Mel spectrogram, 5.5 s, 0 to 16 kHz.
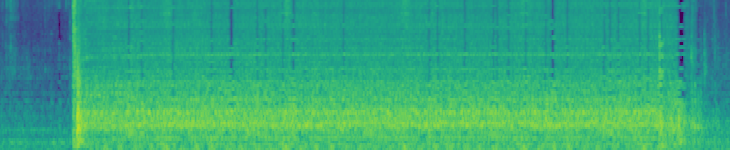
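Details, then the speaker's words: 1956 Ford Customline with a 292ci Thunderbird V8 and Holley four-barrel teapot carburetor, off the road since 1971. The starter cranks steadily about four seconds without firing because the engine is flooded. Fuel is dripping, the accelerator pump is suspected dead and the battery is tiring. "yeah this is flooded out now so let's hold that open for a bit"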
